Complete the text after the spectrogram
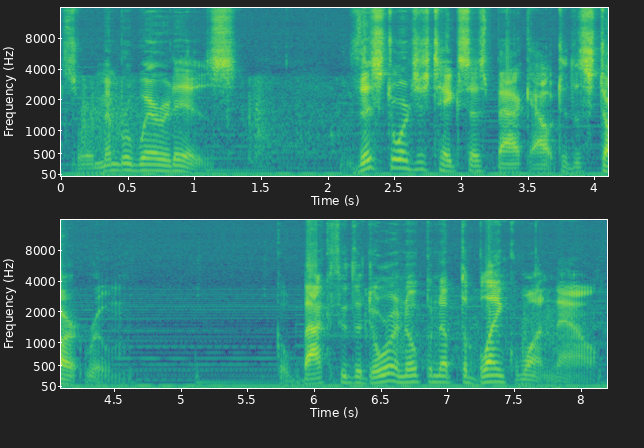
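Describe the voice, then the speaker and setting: A man narrating a game walkthrough in a chatty way with jokey asides, just woken up. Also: lowish voice. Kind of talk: casual gameplay commentary.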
